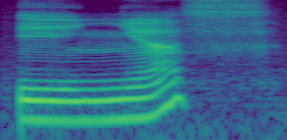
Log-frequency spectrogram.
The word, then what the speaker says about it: Ignace: We said GN is pronounced ñ, so we don't get the G when we pronounce the GN. So we say Ignace a mal à son poignet.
